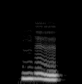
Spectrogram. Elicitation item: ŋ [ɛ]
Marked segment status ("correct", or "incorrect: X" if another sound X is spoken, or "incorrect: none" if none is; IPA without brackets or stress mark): incorrect: ɪ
